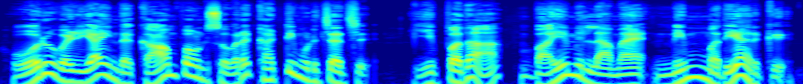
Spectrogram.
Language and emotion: Tamil, happy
